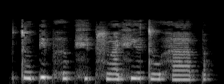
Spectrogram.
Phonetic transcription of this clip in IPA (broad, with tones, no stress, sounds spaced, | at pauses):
t u˨ pʲ ɐ˦˨ p h ɯ˨ p fʲ ə˨ p sʷ ã˨ fʲ ɯ˦ t u˨ h a˨ p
